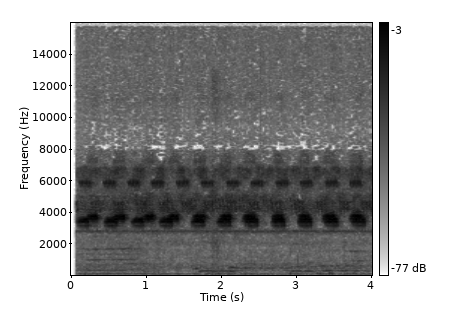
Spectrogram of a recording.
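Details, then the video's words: Crickets on a summer night in Asia, a high, pulsing trill in rapid chirps about three per second, with soft lower tones in the background. "Crickets Summer Night"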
